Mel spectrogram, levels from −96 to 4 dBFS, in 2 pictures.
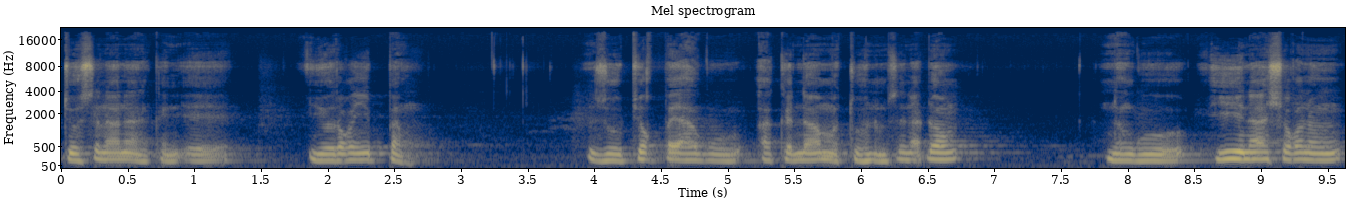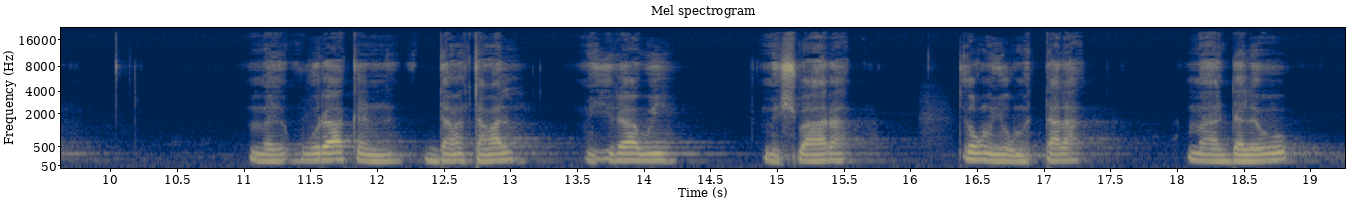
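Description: Speech recording, with no technical faults heard anywhere.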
